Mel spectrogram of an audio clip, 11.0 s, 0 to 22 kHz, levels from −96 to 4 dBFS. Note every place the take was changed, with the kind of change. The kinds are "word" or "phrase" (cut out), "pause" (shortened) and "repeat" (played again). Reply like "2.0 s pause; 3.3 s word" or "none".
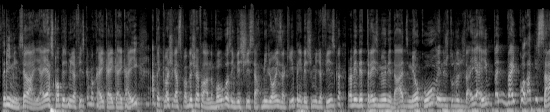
3.3 s word; 6.9 s pause; 9.7 s word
